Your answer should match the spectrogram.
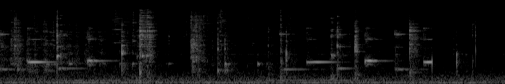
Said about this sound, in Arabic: إيه اختي عم يرن موبايلك. لو سمحتي انتي ردي.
